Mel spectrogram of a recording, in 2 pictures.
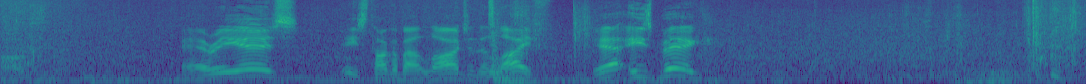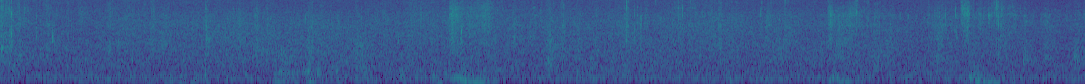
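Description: Surf washes onto a beach.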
